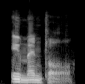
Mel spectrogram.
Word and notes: Emmental: British English

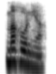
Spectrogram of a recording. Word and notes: mahonia: Indian

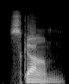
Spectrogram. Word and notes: scum: American English

